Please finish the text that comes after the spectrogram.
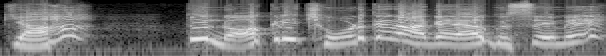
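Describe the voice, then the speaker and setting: A woman voicing a strict, scolding middle-aged mother-in-law in a cartoon story, speaking loudly and bossily. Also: high-pitched, big pitch swings, moderate pace, no echo, clean studio sound, pitched above the performer's own voice. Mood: worried. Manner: loud, scolding, bossy.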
